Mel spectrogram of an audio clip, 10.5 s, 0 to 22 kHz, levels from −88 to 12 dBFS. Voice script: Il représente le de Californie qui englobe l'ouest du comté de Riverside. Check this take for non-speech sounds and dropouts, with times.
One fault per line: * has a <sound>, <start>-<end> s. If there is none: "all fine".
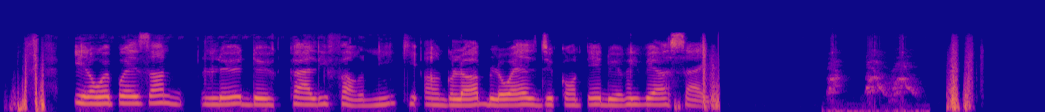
* has a bark, 8.2-9.3 s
